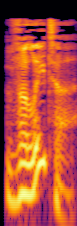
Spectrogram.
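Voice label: "veleta", British English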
